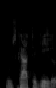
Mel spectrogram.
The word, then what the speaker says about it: Uzcategui: my name is category who's category if you're having a problem pronouncing the last name sound like who's got the key ah so if you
